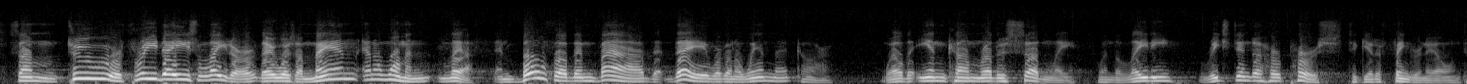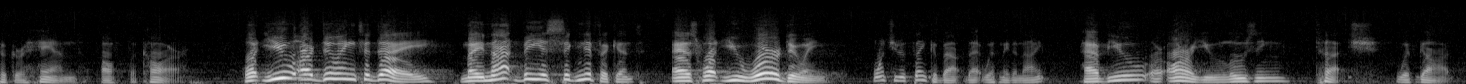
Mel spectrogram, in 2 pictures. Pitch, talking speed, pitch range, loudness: 150 Hz, 175 wpm, 120-185 Hz, -17 LUFS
